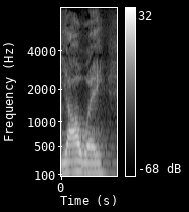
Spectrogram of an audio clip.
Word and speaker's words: Yahweh: The word Lord, as it appears in Scripture there to you, capital L-O-R-D, is the name of God, his proper name, Jehovah, or more appropriately pronounced Yahweh. And it, whenever you see capital L-O-R-D in your Old Testament, that's the name, the covenant name of God to his people.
